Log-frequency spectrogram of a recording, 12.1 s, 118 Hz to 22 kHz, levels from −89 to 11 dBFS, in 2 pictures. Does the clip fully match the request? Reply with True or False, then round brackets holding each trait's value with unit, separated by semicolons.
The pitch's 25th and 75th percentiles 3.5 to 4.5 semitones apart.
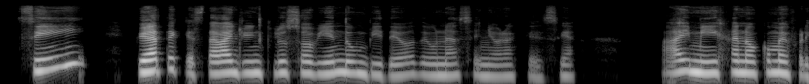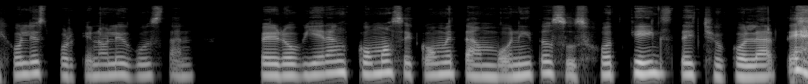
False (2.8 semitones)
